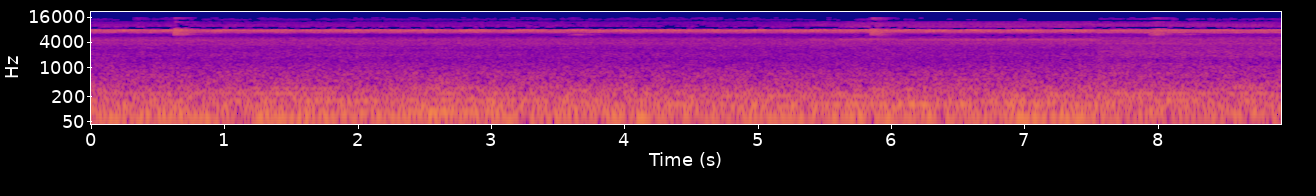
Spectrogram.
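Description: Steady, high-pitched insect chorus over a low, steady rumble.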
